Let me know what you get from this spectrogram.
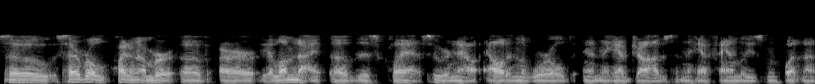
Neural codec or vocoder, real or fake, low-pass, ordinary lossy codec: none; real; 7.2 kHz; AAC, 16 kbps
